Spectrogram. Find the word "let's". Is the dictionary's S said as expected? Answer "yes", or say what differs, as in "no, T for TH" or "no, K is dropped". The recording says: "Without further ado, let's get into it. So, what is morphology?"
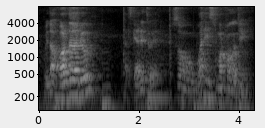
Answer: yes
